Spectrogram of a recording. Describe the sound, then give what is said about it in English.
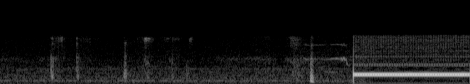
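A steady, loud telephone dial tone starts abruptly after a few seconds of faint clicks and rustling, then holds at a constant pitch until the end. “Bill Bowman answers the phone, you know, it didn't work.”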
